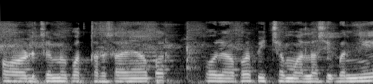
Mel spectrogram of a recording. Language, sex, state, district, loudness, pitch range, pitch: Hindi, male, Uttar Pradesh, Shamli, -15 LUFS, 140-150 Hz, 145 Hz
